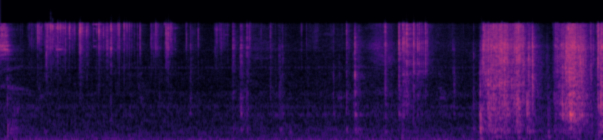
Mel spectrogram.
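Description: Loose stone and metal beads clicking and clattering as they are handled and rummaged through in a plastic tub, with small scattered clicks and two louder spells of clatter near the end.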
